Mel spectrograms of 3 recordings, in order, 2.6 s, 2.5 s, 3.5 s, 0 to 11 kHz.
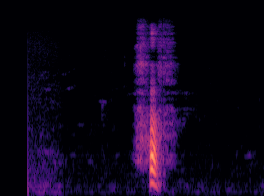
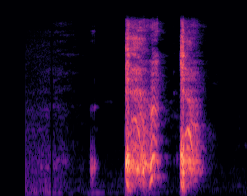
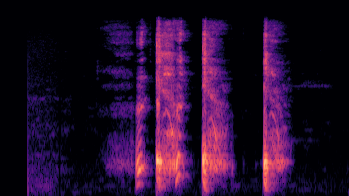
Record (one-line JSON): {"exhalation_length": "2.6 s", "exhalation_amplitude": 20713, "exhalation_signal_mean_std_ratio": 0.15, "cough_length": "2.5 s", "cough_amplitude": 27817, "cough_signal_mean_std_ratio": 0.34, "three_cough_length": "3.5 s", "three_cough_amplitude": 27761, "three_cough_signal_mean_std_ratio": 0.3, "survey_phase": "beta (2021-08-13 to 2022-03-07)", "age": "45-64", "gender": "Female", "wearing_mask": "No", "symptom_cough_any": true, "symptom_shortness_of_breath": true, "symptom_fatigue": true, "symptom_headache": true, "smoker_status": "Ex-smoker", "respiratory_condition_asthma": true, "respiratory_condition_other": false, "recruitment_source": "Test and Trace", "submission_delay": "2 days", "covid_test_result": "Positive", "covid_test_method": "LAMP"}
